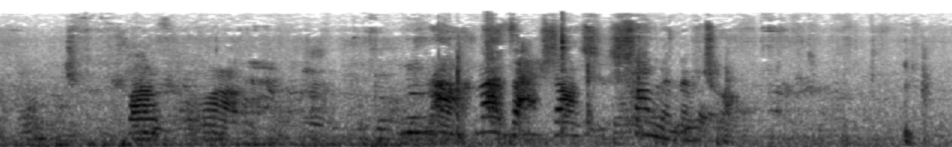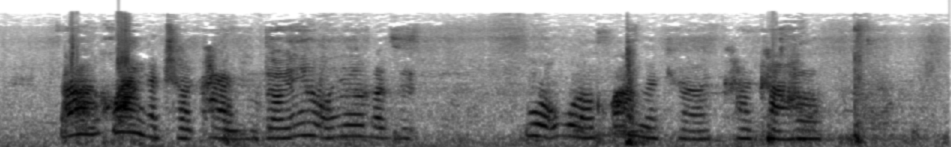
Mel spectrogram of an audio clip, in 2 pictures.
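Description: A young child talks close by.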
